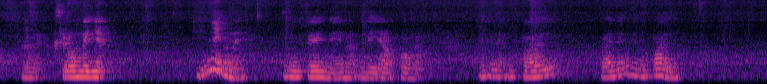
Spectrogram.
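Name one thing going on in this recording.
A young woman talks softly and close by.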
